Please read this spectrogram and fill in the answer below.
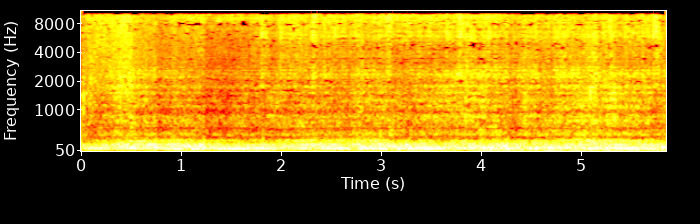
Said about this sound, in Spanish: Esto que suena, juega miedo. ¿Qué es? Pues esto es un simulacro, es una avalancha. El sonido que produce realmente una avalancha de nieve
